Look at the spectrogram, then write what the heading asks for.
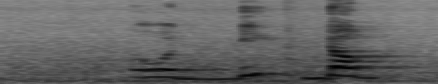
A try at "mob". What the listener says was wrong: OB है ये, जैसे COB कॉब, JOB जॉब, तो MOB, हाँ ROB, SOB सॉब, फिर से MOB क्या हुआ? LOB, SOB,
